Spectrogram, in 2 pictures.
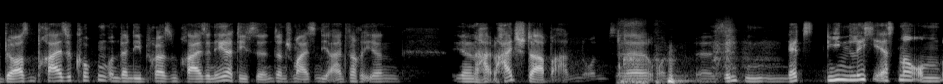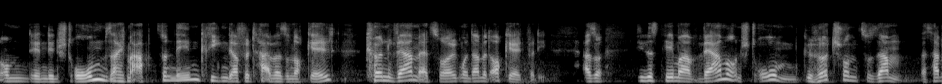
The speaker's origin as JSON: {"language": "German", "region": "Hamburg", "country": "Germany", "said": "Also wir kommen hier aus der Ecke. Ich habe lange im Ausland gelebt und als wir die Firma gründen wollten, war irgendwie klar, wir machen das in Hamburg."}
